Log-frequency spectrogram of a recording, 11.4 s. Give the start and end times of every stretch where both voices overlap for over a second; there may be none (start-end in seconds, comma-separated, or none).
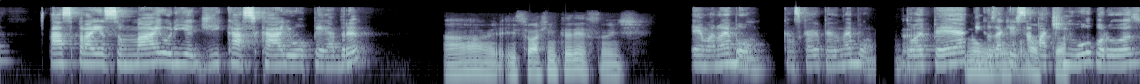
9.0-10.7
